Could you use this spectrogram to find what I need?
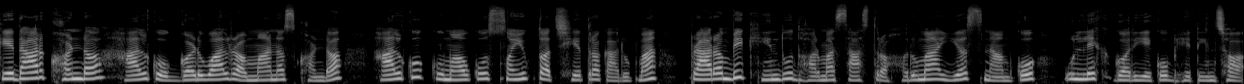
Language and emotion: Nepali, neutral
